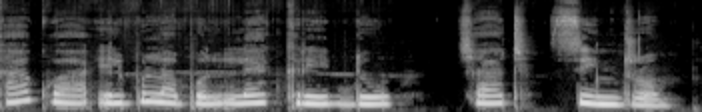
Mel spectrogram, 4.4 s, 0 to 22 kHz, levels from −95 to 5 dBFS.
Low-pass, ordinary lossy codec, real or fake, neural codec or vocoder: none; none; real; none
